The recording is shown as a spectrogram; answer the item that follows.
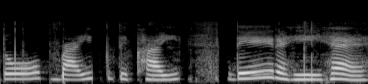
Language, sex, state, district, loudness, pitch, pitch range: Hindi, female, Madhya Pradesh, Dhar, -17 LUFS, 250 Hz, 225-270 Hz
